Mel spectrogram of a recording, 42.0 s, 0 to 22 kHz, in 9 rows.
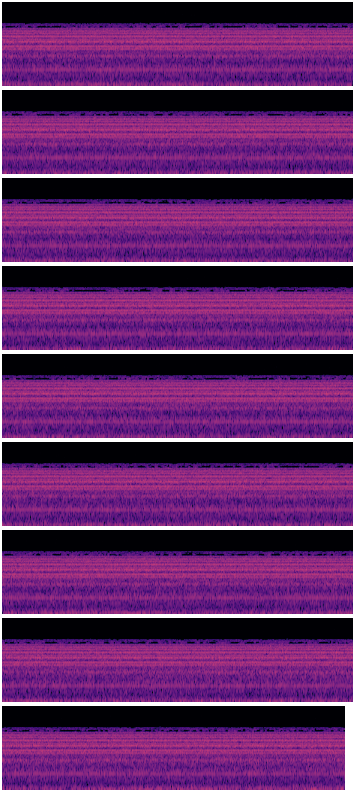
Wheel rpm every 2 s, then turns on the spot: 0, 0, 0, 0, 0, 0, 0, 0, 0, 0, 0, 0, 0, 0, 0, 0, 0, 0, 0, 0, 0.
none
